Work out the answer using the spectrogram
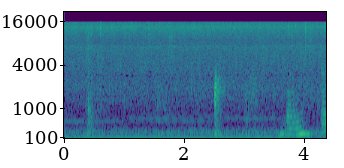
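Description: Onion frying in a pan with a steady sizzle, broken by a few sharp knocks of a utensil, the loudest about two and a half seconds in.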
